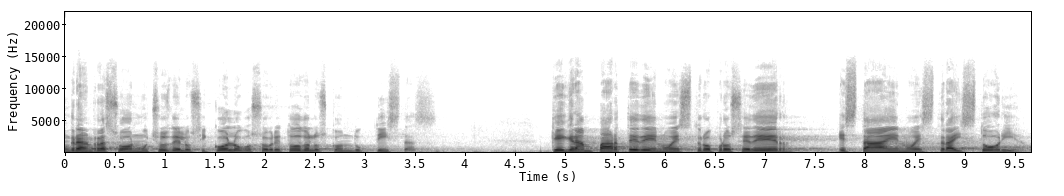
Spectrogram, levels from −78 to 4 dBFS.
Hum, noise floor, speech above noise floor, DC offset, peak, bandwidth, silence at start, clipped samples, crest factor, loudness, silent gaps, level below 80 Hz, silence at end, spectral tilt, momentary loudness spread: none; -51 dBFS; 33 dB; under 0.1%; 0 dBFS; 14 kHz; 0 s; under 0.1%; 18 dB; -18 LUFS; none; -48 dBFS; 0 s; -5.5 dB/octave; 14 LU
